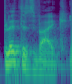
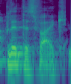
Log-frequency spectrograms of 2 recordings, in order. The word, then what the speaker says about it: Blitterswijck: and it's can you pronounce it for me so I get it right? – Blitterswijck. Yeah. – Blitterswijck. Yeah. – Correct.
